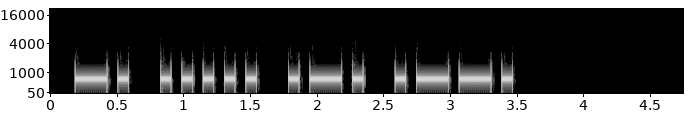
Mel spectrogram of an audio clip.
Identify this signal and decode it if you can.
Morse code, heard as a keyed tone, about 14 wpm, 700 Hz. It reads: N5RP
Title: Call Signs Repeated 3x - 15wpm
